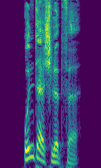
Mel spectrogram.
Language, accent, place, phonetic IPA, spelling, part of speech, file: German, Germany, Berlin, [ˈʊntɐˌʃlʏp͡fə], Unterschlüpfe, noun, De-Unterschlüpfe.ogg
- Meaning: nominative/accusative/genitive plural of Unterschlupf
